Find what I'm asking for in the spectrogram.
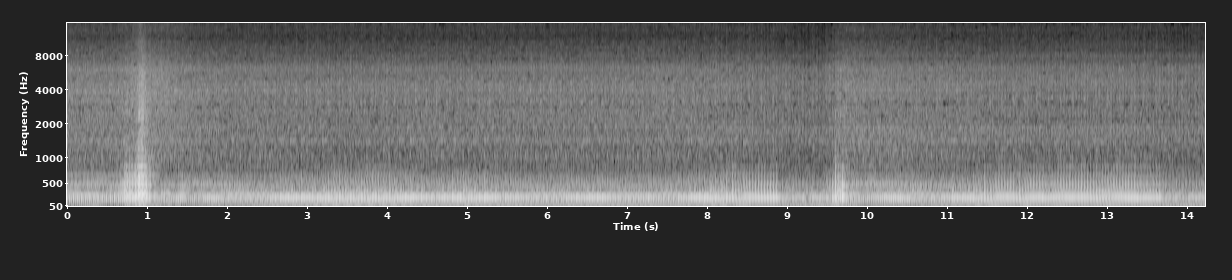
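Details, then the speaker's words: Toyota 2E after installing a 272-duration TRD regrind camshaft, first startup before setting valve clearances: a fast light ticking over a steady idle keeps pace with engine speed. Valve clearances are incorrect. "i need to go listen to this because it's sounding quite a bit valve ticky so it means that the valve clearances are not correct so that can be an issue depending on how much they're out"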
